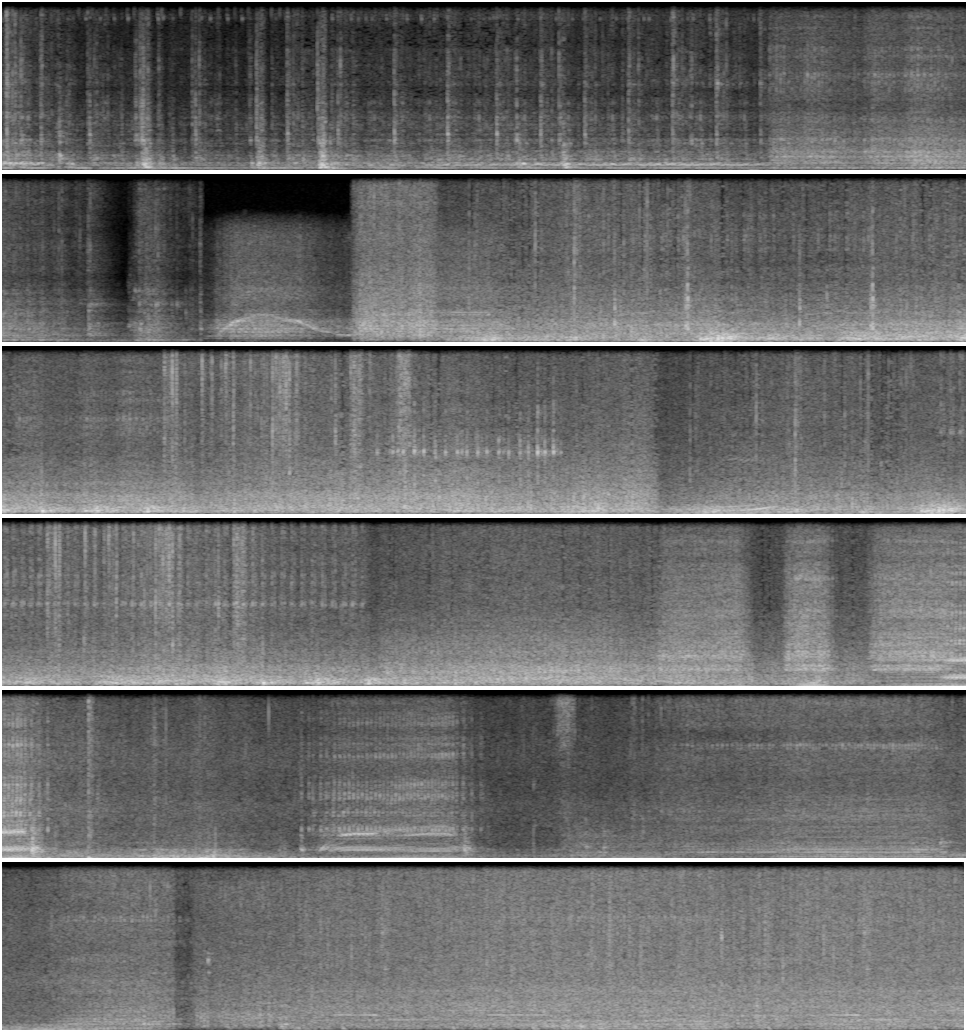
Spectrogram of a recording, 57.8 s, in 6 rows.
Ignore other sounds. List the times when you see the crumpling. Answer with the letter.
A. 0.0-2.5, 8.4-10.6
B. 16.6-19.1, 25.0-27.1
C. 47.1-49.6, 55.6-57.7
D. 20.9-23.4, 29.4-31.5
D.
